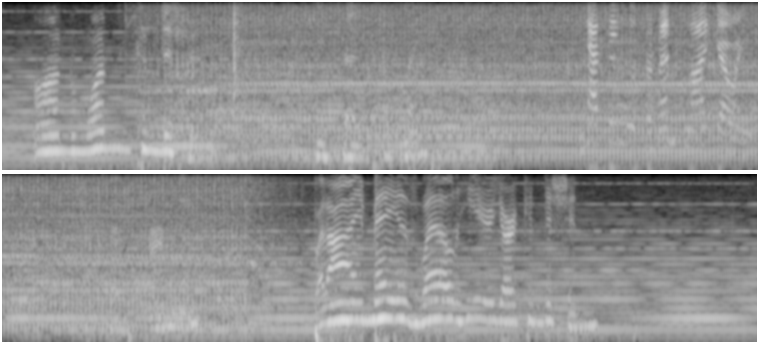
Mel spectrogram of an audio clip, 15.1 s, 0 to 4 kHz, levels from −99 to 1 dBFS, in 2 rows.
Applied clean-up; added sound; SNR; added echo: none; Engine starting + Organ; 1 dB; none.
